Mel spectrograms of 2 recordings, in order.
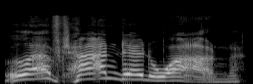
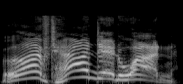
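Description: First: High, slow call from far off; distant call. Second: Louder shout, coming nearer; walking closer. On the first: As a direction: call him from a distance, drawn out. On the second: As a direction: call again as you draw closer, louder. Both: Acted. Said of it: "The voice grew louder".

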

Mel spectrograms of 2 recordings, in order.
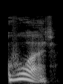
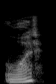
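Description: First: Higher, falling, playful comeback; joking. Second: Low, questioning rise; wary prince. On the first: Thief brushing off her advance to the prince, joking. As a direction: play it off lightly, pitched up. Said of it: "She played off her advance jokingly". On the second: Prince questioning the thief's sudden invitation, wary and low. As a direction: ask it low and guarded, lifting at the end. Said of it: "Prince Sylvester's eyes narrowed". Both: A narrator's reading.

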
